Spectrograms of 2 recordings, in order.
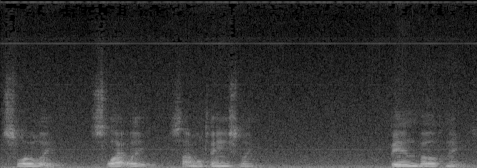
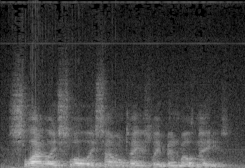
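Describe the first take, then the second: First: There are clear pauses after each adverb. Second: The words run together without pauses. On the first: The speaker calls it right. "you want the pause after the adverbs" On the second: The speaker calls it wrong. "it just runs all together"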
